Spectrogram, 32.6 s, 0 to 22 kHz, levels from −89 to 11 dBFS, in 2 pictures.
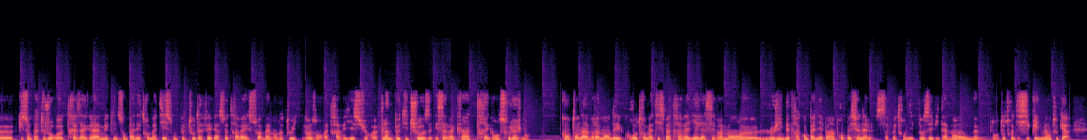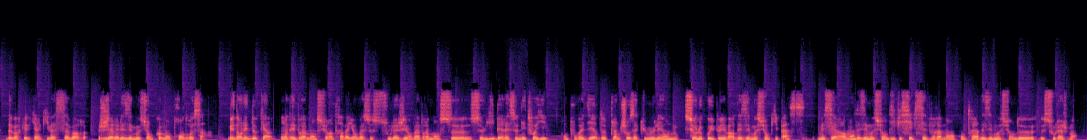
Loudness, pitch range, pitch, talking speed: -18 LUFS, 95-125 Hz, 110 Hz, 265 wpm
